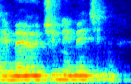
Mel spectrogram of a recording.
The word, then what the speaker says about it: Imogen: Imogen's here. Do I pronounce that right? Imogen? How do you pronounce that?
